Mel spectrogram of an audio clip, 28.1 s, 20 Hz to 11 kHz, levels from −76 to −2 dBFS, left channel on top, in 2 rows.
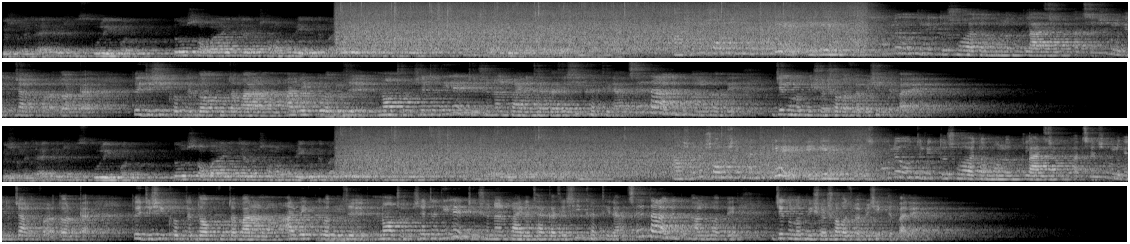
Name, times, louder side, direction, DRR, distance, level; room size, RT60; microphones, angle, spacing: voice 1, 0.0-1.6 2.1-5.5 5.8-7.7 16.1-16.5 18.0-18.4, equal, 10° right, -6 dB, 2.0 m, -29 dB
Weather - Rain, 4.1-10.8, left 2 dB, 20° left, 0.8 m, -27 dB
voice 2, 8.4-25.6, right 2 dB, 30° right, -1 dB, 1.6 m, -27 dB
13.5 x 7.1 x 7.2 m, 2.9 s
head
